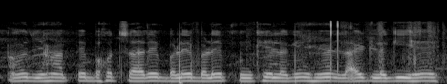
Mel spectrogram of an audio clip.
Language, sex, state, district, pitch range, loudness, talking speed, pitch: Hindi, male, Uttar Pradesh, Lucknow, 155-165 Hz, -24 LUFS, 175 wpm, 160 Hz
